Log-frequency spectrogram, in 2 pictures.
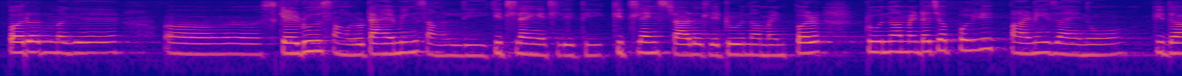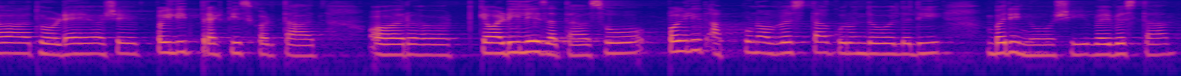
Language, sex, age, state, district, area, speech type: Goan Konkani, female, 18-30, Goa, Pernem, rural, spontaneous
